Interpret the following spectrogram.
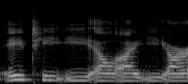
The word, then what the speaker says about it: Atelier: it's a fine mist water sprayer i can't pronounce that brown a t e l i e r at eightler atelier and let that mist help those droplets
